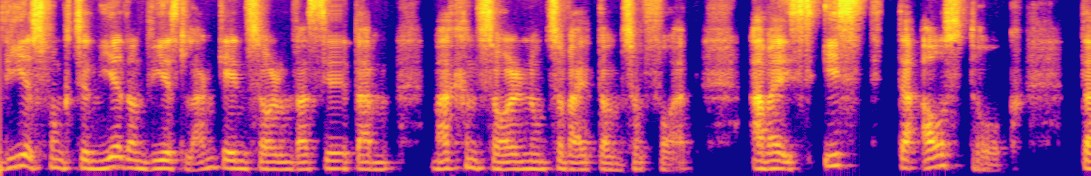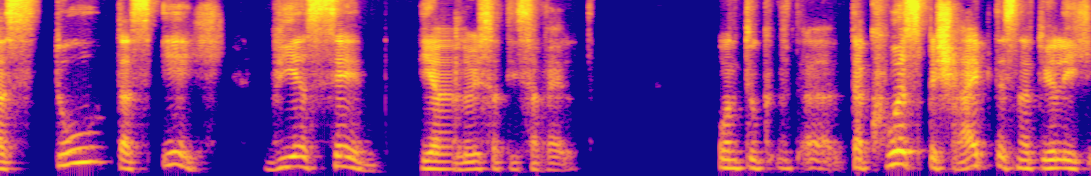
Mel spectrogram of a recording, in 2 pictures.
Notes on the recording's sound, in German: Zoom-Session. Veranstaltet von der Aleph Akademie.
